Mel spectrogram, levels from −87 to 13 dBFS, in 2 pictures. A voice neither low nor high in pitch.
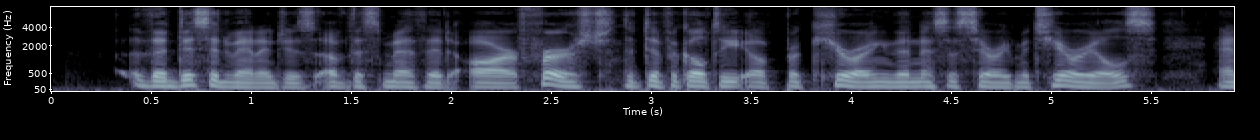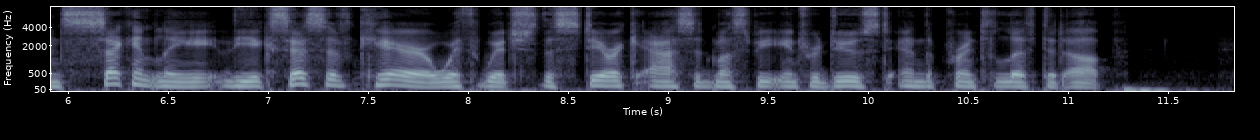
No: low, 115 Hz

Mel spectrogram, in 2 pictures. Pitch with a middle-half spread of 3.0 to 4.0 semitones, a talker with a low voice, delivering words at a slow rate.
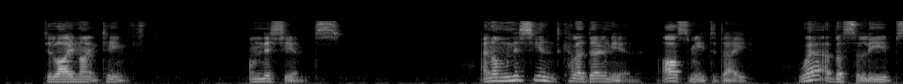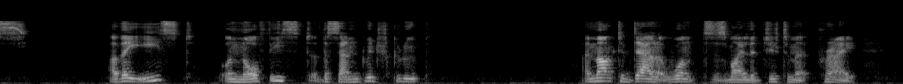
No: average, 4.5 semitones; low, 125 Hz; slow, 110 wpm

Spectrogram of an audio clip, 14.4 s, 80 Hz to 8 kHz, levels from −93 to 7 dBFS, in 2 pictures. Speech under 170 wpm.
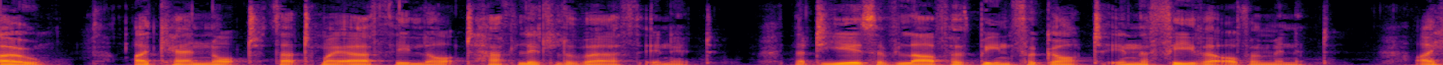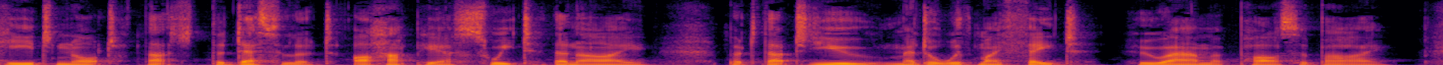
No: fast, 205 wpm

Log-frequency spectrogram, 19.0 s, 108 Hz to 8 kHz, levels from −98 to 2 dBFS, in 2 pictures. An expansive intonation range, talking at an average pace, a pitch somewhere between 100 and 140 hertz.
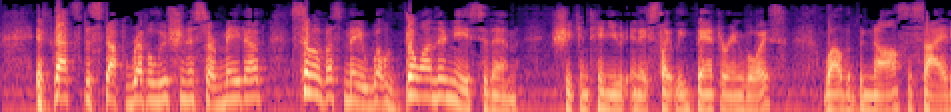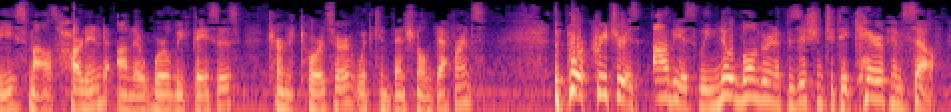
Yes: wide, 8.1 semitones; average, 180 wpm; low, 135 Hz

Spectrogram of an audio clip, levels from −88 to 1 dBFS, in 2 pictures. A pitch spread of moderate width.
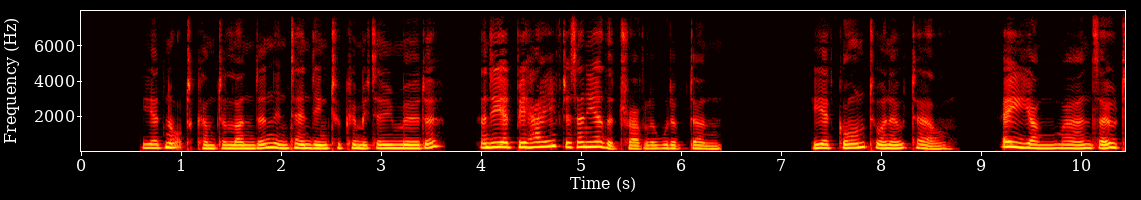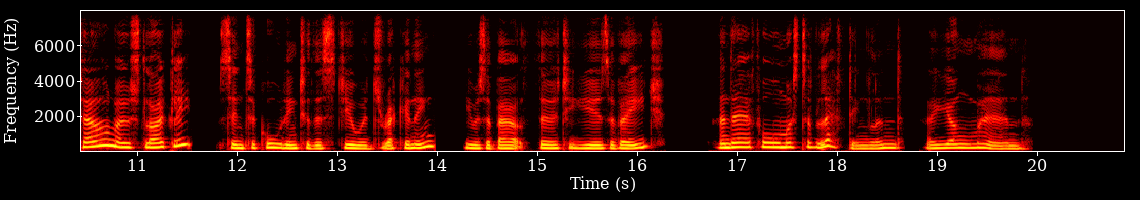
Yes: average, 4.4 semitones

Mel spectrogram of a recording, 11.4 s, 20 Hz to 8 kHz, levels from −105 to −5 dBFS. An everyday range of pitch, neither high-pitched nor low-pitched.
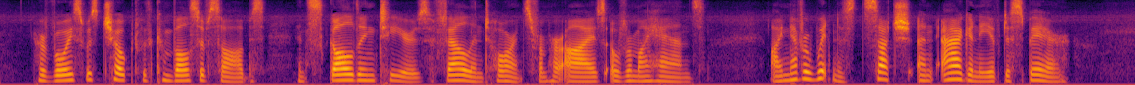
Yes: average, 3.6 semitones; medium, 180 Hz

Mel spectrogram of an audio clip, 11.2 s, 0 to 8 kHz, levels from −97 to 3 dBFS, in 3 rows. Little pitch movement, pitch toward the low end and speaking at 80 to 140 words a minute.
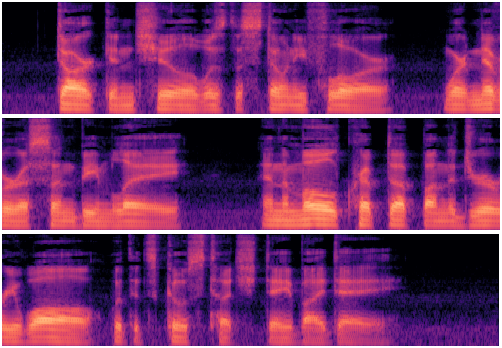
Yes: narrow, 2.0 semitones; very low, 85 Hz; slow, 135 wpm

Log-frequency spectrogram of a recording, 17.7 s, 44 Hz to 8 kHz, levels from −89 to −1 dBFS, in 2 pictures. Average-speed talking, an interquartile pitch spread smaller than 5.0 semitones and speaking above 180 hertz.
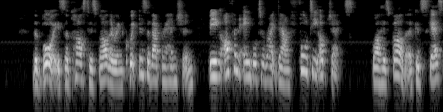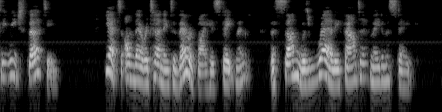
No: average, 145 wpm; wide, 5.5 semitones; high, 190 Hz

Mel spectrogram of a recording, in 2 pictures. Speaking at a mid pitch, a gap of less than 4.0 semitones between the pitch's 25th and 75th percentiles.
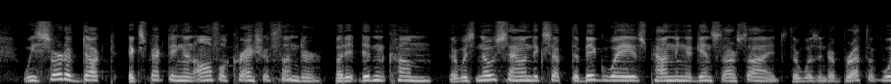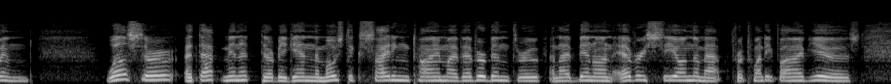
Yes: medium, 180 Hz; narrow, 2.4 semitones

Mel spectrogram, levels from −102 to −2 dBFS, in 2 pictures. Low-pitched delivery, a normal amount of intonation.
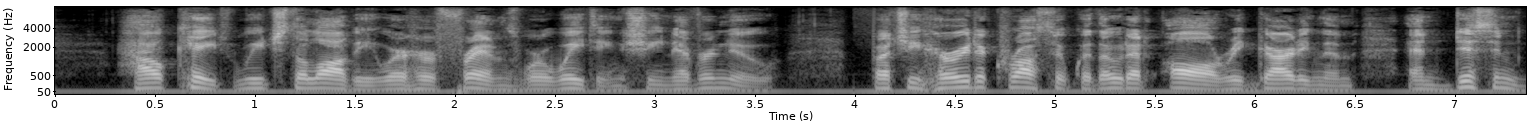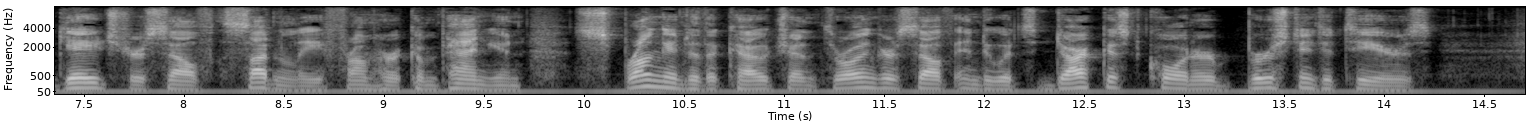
Yes: low, 120 Hz; average, 4.0 semitones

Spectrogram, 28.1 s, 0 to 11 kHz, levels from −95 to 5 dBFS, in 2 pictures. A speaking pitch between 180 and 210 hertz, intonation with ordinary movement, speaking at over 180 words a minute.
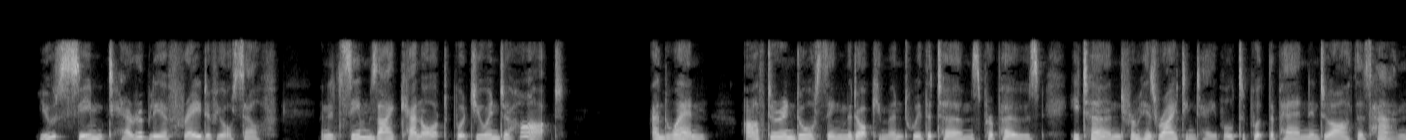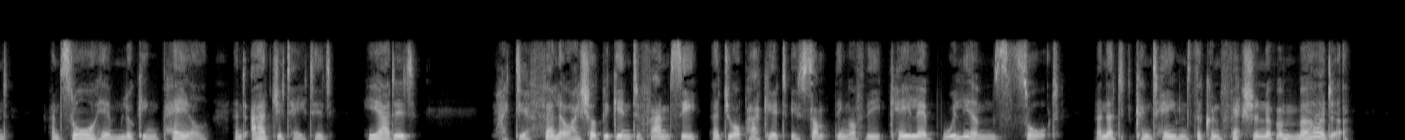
No: medium, 185 Hz; average, 3.8 semitones; average, 160 wpm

